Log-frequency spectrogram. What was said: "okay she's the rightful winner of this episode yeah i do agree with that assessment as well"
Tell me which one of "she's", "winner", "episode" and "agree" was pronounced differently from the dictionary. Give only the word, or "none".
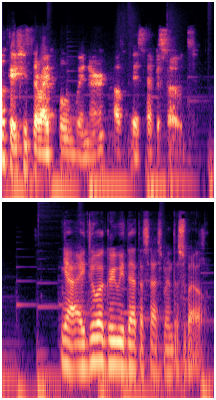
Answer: none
